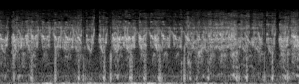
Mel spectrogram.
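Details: Black storks in Estonia at the nest during a feeding, 7 June 2019, 16:18. Quick, rasping squawks repeat in a tight, chattering series for three seconds, with a faint low rumble beneath.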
